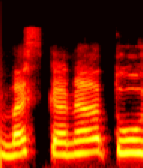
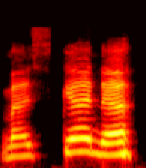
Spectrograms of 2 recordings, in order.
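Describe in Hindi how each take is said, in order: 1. यह शब्द t की आवाज़ और स्वर से खत्म होता है। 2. यह शब्द नरम h की आवाज़ से खत्म होता है। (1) "मस्कनातु लिखा है" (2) "ऐसे हो जाएगा, हा की आवाज़ आएगी"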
